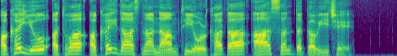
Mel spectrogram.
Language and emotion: Gujarati, neutral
